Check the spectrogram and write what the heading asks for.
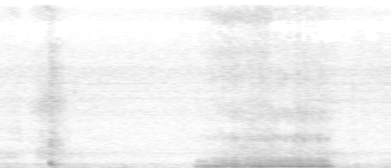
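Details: Pug (one of three) asleep gives a brief snort, then a low, fluttering snore lasting over a second on one breath, in a quiet room.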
